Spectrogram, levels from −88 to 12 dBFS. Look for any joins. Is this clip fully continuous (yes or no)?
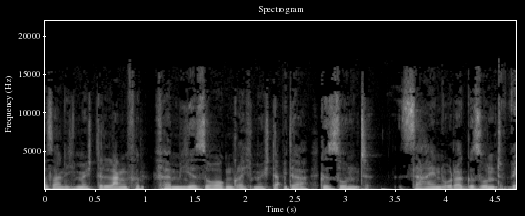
no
